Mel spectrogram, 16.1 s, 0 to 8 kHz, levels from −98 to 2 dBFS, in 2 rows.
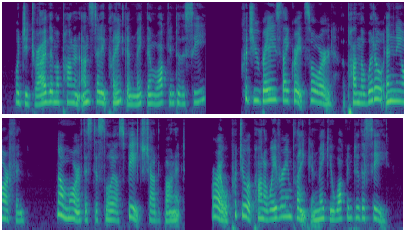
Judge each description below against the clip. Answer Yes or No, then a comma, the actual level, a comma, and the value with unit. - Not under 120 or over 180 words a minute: No, average, 190 wpm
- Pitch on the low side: No, high, 220 Hz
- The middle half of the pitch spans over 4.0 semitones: No, average, 3.6 semitones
